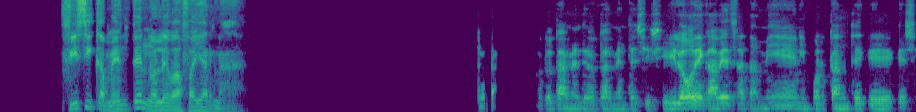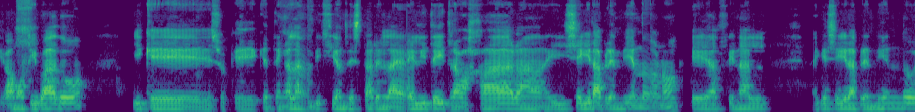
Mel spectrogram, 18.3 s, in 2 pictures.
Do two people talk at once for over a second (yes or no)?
no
